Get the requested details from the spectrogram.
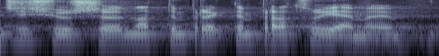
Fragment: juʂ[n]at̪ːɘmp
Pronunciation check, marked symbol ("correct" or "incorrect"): correct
